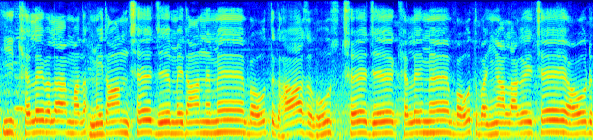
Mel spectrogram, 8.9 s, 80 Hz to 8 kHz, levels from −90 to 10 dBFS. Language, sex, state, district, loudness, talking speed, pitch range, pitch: Maithili, male, Bihar, Samastipur, -13 LUFS, 150 wpm, 180-195 Hz, 185 Hz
